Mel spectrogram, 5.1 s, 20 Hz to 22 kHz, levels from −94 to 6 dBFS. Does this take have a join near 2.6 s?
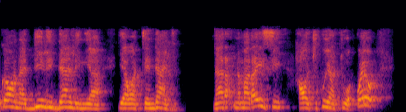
no; 0 cuts

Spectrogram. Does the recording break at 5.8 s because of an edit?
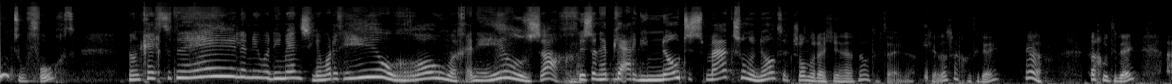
yes; 2 cuts; at 5.8 s, 9.3 s

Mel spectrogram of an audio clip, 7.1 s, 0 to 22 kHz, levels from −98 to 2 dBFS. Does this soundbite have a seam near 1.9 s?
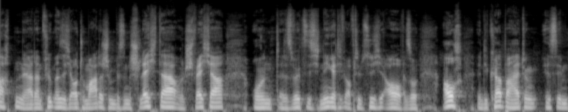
no; 1 cut; at 5.0 s

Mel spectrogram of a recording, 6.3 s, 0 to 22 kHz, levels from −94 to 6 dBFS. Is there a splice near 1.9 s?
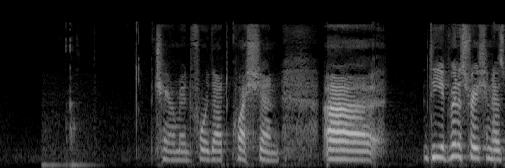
yes; 1 cut; at 1.9 s

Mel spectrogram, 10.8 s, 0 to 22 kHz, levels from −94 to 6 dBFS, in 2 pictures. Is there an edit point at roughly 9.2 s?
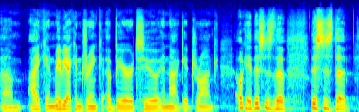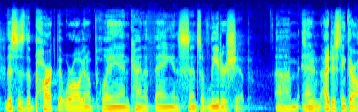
no; 2 cuts; at 3.5 s, 5.5 s

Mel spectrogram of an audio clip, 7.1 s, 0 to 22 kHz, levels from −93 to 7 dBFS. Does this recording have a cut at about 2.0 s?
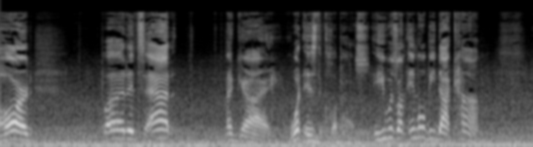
no; 2 cuts; at 3.9 s, 4.9 s

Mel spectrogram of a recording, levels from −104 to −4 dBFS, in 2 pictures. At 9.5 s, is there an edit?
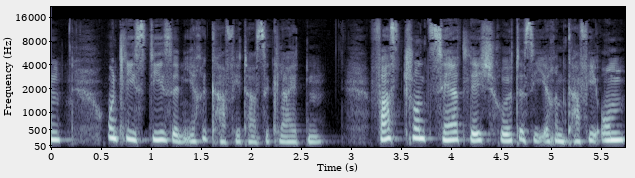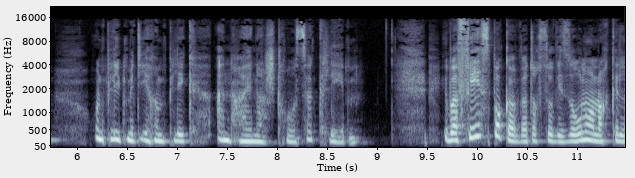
yes; 1 cut; at 9.5 s

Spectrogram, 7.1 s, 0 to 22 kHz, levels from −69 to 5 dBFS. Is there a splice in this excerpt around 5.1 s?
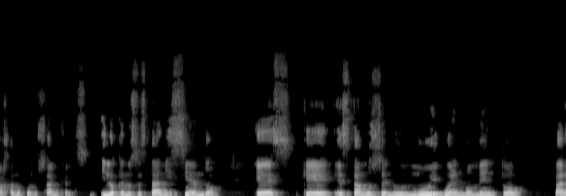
no; 1 cut; at 1.2 s

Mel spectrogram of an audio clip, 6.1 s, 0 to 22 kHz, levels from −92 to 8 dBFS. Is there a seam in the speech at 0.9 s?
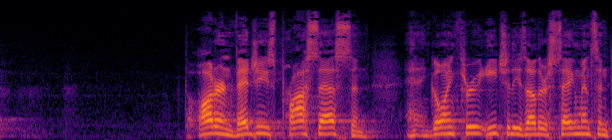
no; 0 cuts

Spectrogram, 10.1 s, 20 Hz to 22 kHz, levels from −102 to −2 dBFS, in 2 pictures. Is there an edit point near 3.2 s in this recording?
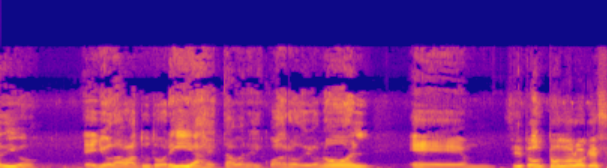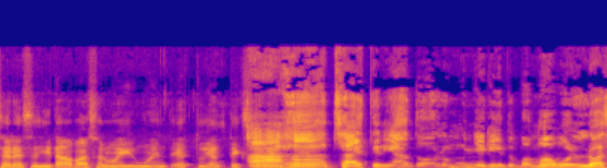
no; 0 cuts

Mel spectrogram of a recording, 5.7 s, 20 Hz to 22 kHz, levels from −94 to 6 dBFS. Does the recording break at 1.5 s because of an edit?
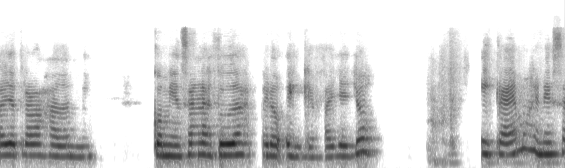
no; 1 cut; at 4.7 s

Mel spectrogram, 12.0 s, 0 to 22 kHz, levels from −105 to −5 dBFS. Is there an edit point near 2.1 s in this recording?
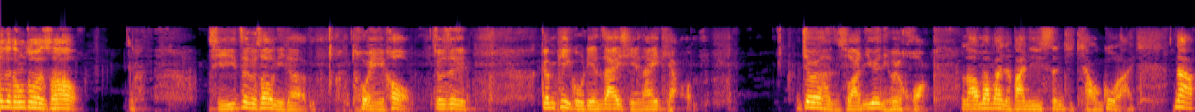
yes; 2 cuts; at 2.1 s, 9.6 s

